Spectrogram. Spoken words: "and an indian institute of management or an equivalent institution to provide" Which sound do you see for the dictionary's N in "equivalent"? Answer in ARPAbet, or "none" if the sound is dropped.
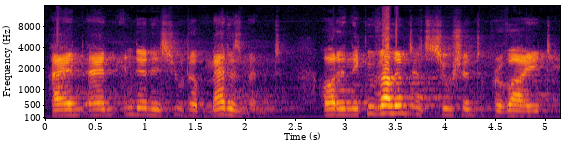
N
